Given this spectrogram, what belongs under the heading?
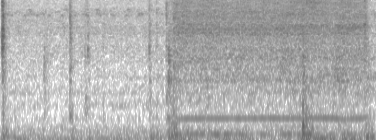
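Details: Used car's sunroof tilting and sliding open: a steady electric motor hum of about a second with no grinding or clicking. The sunroof motor works normally.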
